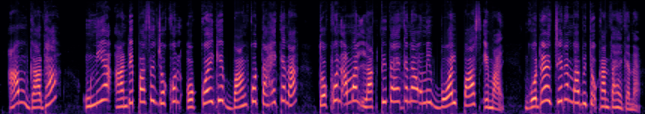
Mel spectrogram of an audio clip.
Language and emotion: Santali, angry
